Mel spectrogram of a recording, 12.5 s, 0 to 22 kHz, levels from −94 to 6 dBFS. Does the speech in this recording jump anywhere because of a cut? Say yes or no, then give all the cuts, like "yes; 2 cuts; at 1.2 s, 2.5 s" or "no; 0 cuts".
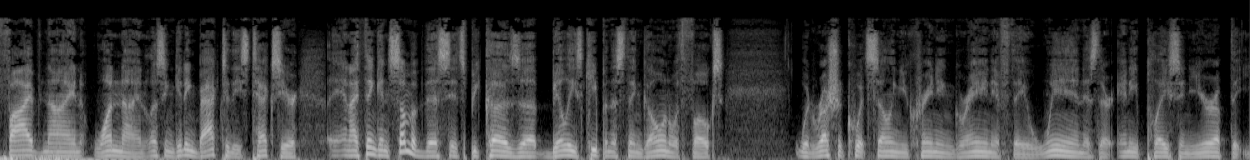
yes; 1 cut; at 3.3 s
